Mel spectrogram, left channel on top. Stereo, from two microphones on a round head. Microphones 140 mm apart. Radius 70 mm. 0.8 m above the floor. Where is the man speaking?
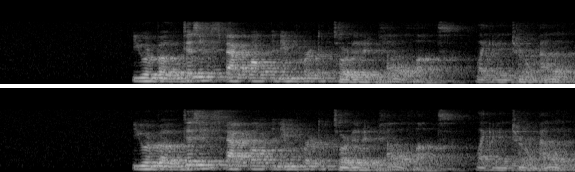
5° left (ahead or behind), 5 m.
